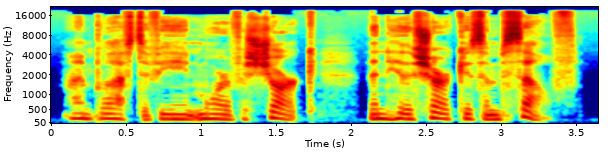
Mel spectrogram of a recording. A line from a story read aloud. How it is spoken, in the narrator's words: muttered the old man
